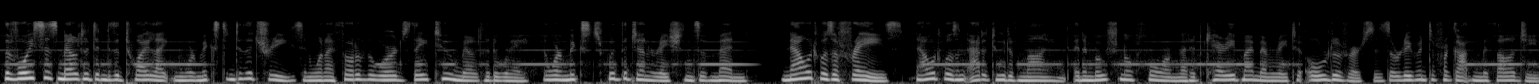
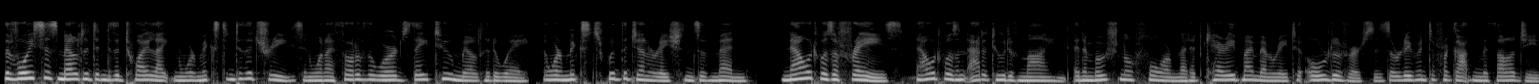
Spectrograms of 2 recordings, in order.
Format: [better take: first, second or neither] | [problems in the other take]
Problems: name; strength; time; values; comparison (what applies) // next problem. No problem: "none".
second | noise reduction (neural diffusion model UNIVERSE++)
